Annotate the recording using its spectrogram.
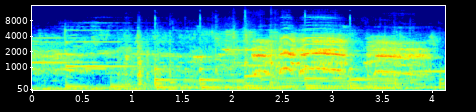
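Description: A rooster crows once, a long call starting about halfway through, over background music.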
